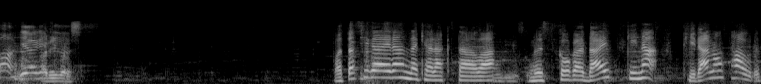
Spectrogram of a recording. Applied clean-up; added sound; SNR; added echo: neural separator model SepFormer DNS4.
